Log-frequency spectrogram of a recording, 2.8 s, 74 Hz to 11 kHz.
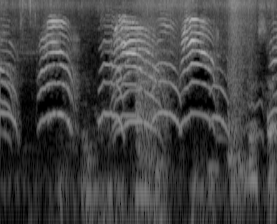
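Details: A 10-day-old kitten, rescued from a roadside gutter, mews during its first bath: high arched cries, about five in under three seconds, with harmonic overtones and splashing and soft talk behind.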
